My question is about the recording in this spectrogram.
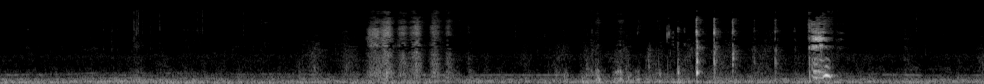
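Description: Cat licking and nibbling at food held in a plastic-bagged hand: the plastic crinkles in short bursts, about four seconds in and again a little after eight seconds, with small sharp clicks in between.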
